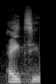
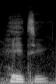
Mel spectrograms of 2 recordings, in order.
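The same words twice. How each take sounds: First: The word begins without an H sound. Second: The word begins with an H sound.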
